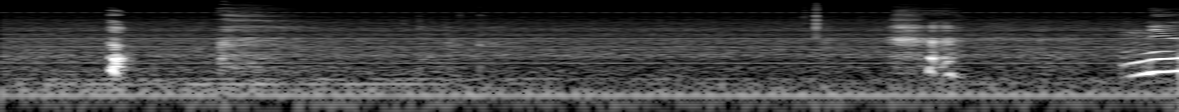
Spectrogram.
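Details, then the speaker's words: Person with hiccups after drinking soda, on a hot day: several brief, abrupt voiced catches spaced a few seconds apart in a quiet room; hiccups. "so apparently I have the hiccups and that was not water wasn't water it was like soda or something"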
